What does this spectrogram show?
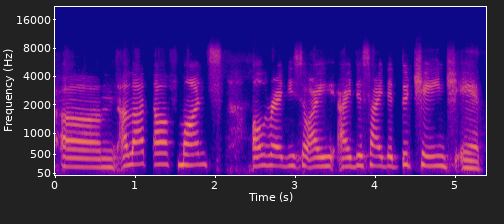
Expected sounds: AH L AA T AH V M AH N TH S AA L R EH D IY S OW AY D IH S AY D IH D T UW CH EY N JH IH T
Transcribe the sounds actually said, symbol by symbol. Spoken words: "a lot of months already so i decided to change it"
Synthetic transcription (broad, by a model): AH L AA T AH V M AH N T S AA L R EH D IY S OW AY D IH S AY D IH D T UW CH EY N JH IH T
